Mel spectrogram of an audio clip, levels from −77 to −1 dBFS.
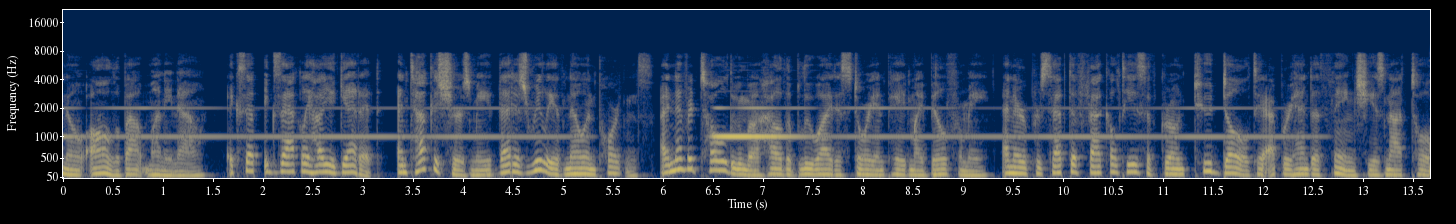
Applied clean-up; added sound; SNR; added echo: none; Wind instrument, woodwind instrument; 8 dB; none.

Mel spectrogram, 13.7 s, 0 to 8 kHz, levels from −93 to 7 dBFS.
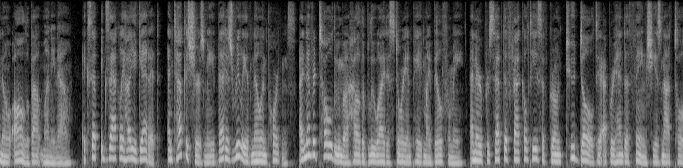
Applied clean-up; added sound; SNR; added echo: none; none; none; none.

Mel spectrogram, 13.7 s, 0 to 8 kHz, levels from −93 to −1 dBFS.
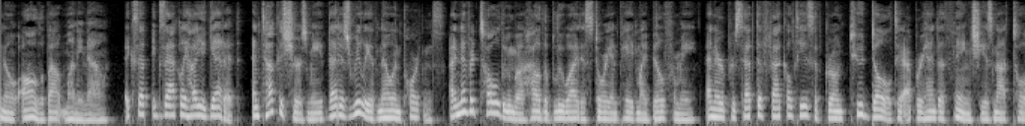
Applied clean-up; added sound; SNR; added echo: neural mask model Resemble Enhance denoiser.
